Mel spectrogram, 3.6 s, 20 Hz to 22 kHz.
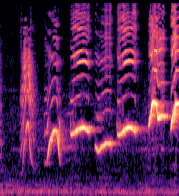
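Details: Black-throated laughingthrush, recorded in 2017: a short rising note, then a series of clear whistled phrases that step between lower and higher pitches. The whistles are held longer and grow louder toward the end.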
